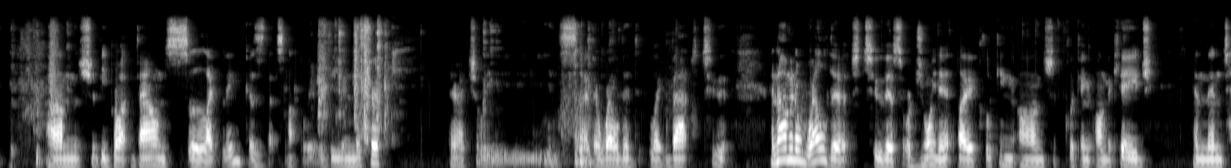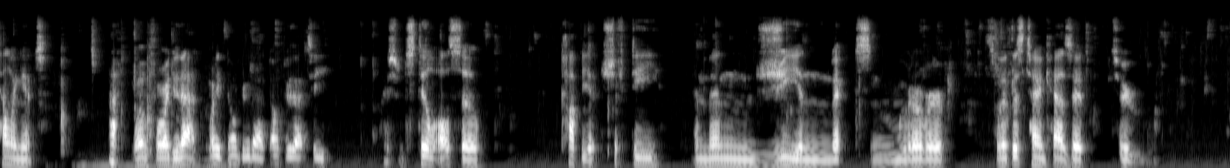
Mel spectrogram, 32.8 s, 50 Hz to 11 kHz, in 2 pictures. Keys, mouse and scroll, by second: 2.1 KP_1, 2.5-3.5 scroll up 7, 5.0 g, 7.9 middle click, 8.9-9.3 scroll down 4, 10.1 scroll up 2, 10.7-11.4 scroll down 4, 11.9 shift+middle click, 13.6 shift+click, 15.0 scroll up 2, 15.3 scroll down 3, 15.7 middle click, 21.2 click, 24.5 shift+d, 26.8 g.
